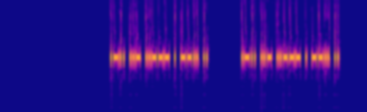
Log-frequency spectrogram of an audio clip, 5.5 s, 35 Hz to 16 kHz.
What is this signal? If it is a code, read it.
Morse code, heard as a keyed tone, about 51 wpm, 700 Hz. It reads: LU2EZI LU2EZI
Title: DXCC-100 Call Signs - 6 Characters - Repeated 2x - 50wpm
